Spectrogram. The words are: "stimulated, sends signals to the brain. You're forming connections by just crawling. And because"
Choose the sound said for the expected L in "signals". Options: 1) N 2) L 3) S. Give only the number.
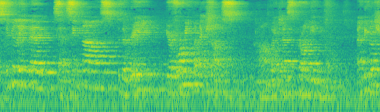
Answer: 1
